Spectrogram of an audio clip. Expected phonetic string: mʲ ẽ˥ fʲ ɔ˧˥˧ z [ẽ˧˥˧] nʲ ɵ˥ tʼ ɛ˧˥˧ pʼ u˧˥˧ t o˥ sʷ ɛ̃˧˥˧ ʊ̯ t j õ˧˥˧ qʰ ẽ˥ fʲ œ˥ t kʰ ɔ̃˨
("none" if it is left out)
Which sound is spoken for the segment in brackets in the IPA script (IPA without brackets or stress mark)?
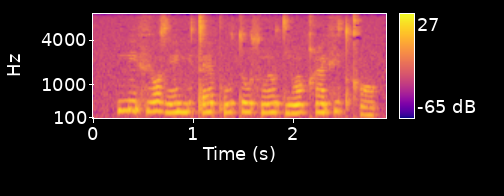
ẽ˧˥˧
